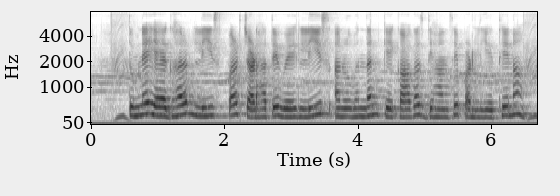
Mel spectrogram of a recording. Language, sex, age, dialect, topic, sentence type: Hindi, male, 25-30, Hindustani Malvi Khadi Boli, banking, statement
